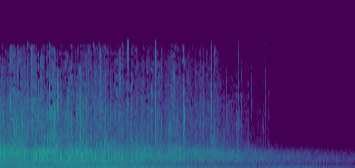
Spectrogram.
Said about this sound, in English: The crowd cheers Edwin's call to action and gets down to business.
